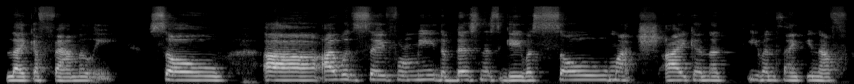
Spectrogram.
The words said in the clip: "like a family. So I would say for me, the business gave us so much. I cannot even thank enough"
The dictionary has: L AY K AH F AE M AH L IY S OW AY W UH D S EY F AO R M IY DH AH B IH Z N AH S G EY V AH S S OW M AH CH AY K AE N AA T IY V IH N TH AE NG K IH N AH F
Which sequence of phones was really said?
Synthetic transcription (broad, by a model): L AY K AH F AE M AH L IY S OW AY W UH D S EY F AO R M IY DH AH B IH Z N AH S G EY V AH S S OW M AH CH AY K AE N AA T IY V IH N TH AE NG K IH N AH F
